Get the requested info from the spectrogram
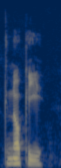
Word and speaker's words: Gnocchi: Nach meinem Kenntnisstand sind das Gnocchi.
